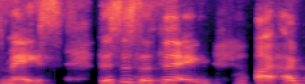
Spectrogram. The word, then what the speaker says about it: Myss: And her last name is Mace, and it's spelled Myss. Okay, Carolyn Mass. Okay. Mace. It's Mace.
